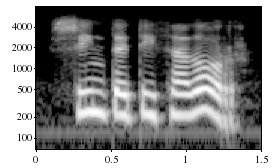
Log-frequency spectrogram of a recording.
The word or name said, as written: sintetizador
